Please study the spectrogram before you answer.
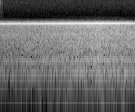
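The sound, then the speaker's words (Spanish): Airplane taking off, a continuous broad jet roar with a thin high whine, swelling slightly louder past the midpoint and easing back a little, with no voices. “El avión ya está despegando.”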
